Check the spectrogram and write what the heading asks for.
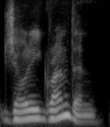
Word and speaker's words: Jody Grunden: And with that, I give you Jody Grunden.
